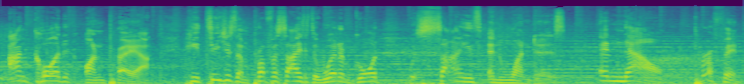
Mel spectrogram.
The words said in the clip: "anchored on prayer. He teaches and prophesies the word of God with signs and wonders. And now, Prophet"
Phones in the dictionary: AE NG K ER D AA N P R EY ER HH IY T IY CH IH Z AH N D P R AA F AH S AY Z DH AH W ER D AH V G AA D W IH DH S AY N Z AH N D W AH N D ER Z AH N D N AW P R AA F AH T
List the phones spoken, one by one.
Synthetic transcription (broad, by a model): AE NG K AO D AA N P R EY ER HH IY T IY CH IH Z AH N P R AA F AH S AY Z DH AH W ER D AH V G AA D W IH DH S AY N Z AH N W AH N D ER Z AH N N AW P R F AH T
